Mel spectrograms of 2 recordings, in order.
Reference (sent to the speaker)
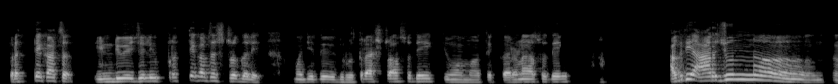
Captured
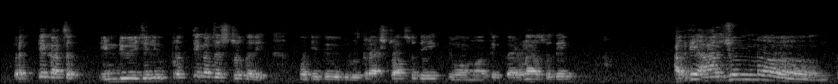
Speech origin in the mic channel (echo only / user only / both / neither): echo only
